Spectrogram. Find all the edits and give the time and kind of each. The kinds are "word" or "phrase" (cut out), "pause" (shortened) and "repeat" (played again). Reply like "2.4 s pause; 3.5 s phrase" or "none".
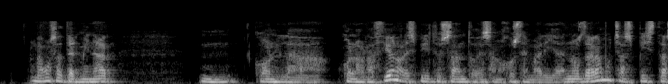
2.4 s pause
